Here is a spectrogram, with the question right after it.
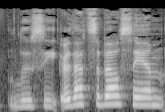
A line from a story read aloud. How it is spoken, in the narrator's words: Lucy yelled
